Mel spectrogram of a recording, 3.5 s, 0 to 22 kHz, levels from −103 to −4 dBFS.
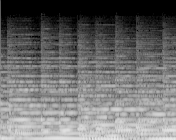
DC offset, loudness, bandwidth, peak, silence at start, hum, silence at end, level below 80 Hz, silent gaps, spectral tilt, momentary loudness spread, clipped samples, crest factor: under 0.1%; -19 LUFS; 8.2 kHz; -4 dBFS; 0 s; none; 0 s; -20 dBFS; none; -8 dB/octave; 2 LU; under 0.1%; 12 dB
